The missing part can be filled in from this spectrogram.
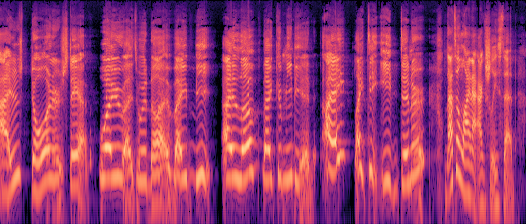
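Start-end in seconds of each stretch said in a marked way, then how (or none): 0.0-8.5 put-on high, tearful, distraught sobbing, half unintelligible. Retelling what was said to coworkers while distraught: imitating own past sobbing. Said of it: "I started sobbing like someone very close to me had died".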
